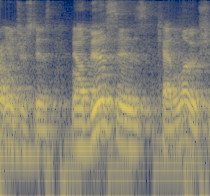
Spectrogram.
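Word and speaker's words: Katalox: It's spelled K-A-T-A-L-O-X. It looks like Catalox, but it's called Cataloche.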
